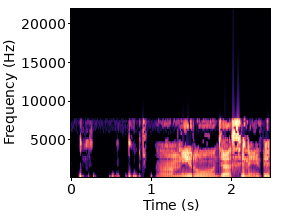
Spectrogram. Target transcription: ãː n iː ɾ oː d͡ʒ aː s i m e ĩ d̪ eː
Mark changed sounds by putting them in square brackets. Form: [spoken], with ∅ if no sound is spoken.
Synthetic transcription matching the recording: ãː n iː ɾ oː d͡ʒ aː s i [n] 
